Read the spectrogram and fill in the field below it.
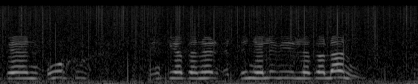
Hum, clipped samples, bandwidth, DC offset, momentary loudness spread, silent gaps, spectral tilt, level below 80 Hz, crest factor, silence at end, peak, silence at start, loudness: none; under 0.1%; 17 kHz; under 0.1%; 9 LU; none; -3 dB/octave; -58 dBFS; 20 dB; 0 s; -20 dBFS; 0 s; -40 LUFS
